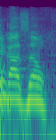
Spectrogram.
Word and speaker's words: folgazão: Folgação. – Que? Folgazão. – Folgazão, é isso. – Peraí, tá com Z ou com C cedilha? – Tá com Z, eu falei errado.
